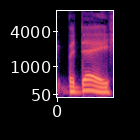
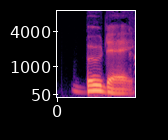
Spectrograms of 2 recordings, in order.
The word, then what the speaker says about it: bidet: She says, and next to the regular toilet is a bidet, except she didn't say bidet. She pronounced it Boudé. Boudé.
